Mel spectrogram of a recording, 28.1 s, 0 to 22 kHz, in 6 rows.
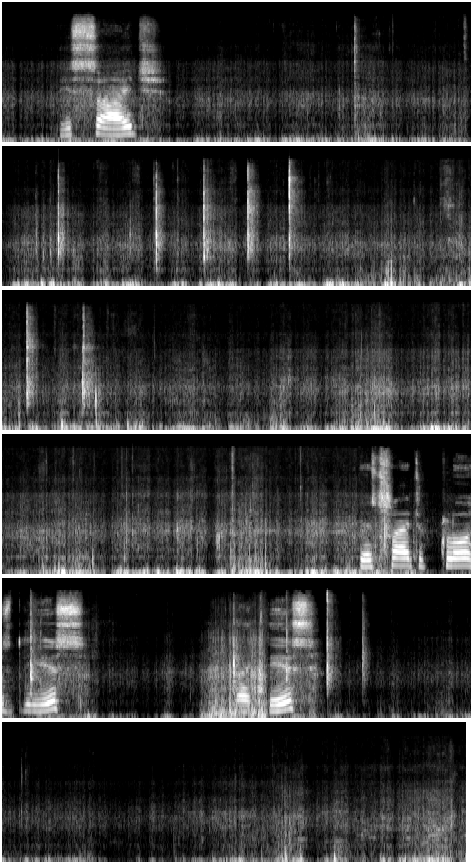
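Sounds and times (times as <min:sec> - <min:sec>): low rumble: 0:00.0 - 0:28.0
plastic casing clicks and taps: 0:06.2 - 0:07.7.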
